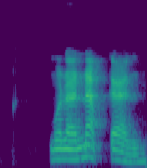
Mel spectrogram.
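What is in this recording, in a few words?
"meranapkan", Malay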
